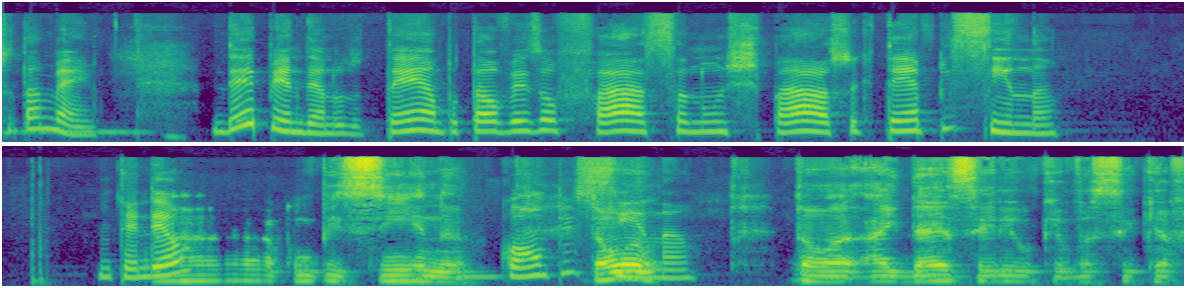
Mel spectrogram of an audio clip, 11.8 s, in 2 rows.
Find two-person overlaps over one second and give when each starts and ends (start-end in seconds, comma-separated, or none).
none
